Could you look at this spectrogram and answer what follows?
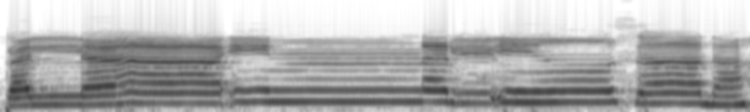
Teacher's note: ان کی نون مشدد ہے، سختی سے ذرا جما کے پڑھیں گے، اور ان پہ غنہ ہو رہا ہے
